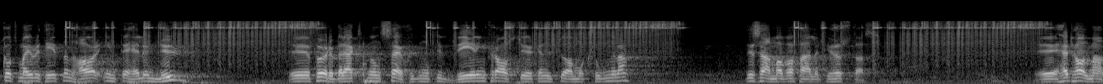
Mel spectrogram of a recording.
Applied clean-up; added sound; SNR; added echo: none; Coin (dropping); 10 dB; none.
